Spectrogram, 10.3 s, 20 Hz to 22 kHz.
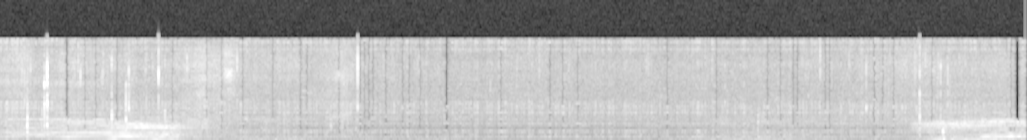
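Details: Red deer stag bellowing during the rut in France, 2017: a short, deep, harmonic roar that rises and falls, then a quiet stretch of background noise, and another roar starting near the end.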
